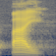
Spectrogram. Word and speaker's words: pi: Algunos han reído, pero realmente en español no tiene gracia porque pi en inglés se pronuncia pi, que suena exactamente igual que tarta en inglés.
